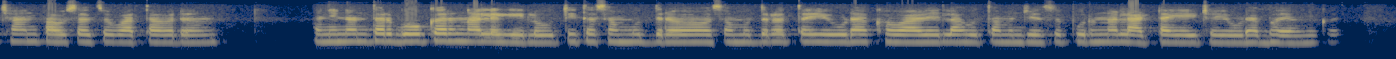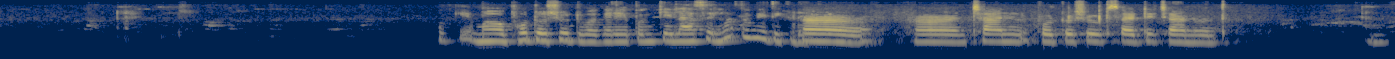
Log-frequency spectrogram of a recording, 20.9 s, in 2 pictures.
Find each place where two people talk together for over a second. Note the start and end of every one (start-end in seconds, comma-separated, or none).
none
